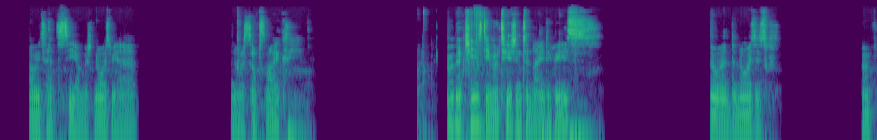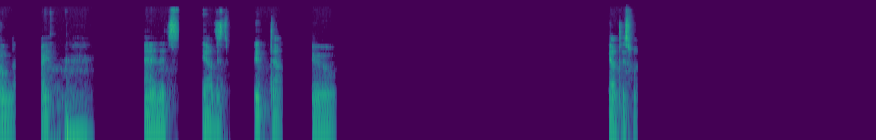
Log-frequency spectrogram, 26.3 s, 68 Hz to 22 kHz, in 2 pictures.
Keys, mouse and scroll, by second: 1.7-2.5 scroll up 4, 2.8 middle click, 6.2 click, 16.1 shift+click, 21.6 shift+click.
